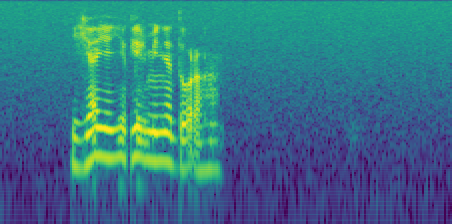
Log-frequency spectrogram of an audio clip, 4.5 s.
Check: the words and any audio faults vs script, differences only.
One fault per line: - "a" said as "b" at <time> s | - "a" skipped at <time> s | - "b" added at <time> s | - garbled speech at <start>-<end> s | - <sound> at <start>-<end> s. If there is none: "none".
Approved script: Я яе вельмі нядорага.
none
